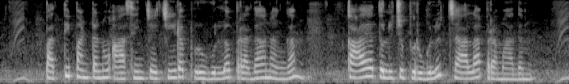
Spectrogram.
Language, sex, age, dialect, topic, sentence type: Telugu, female, 18-24, Central/Coastal, agriculture, statement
